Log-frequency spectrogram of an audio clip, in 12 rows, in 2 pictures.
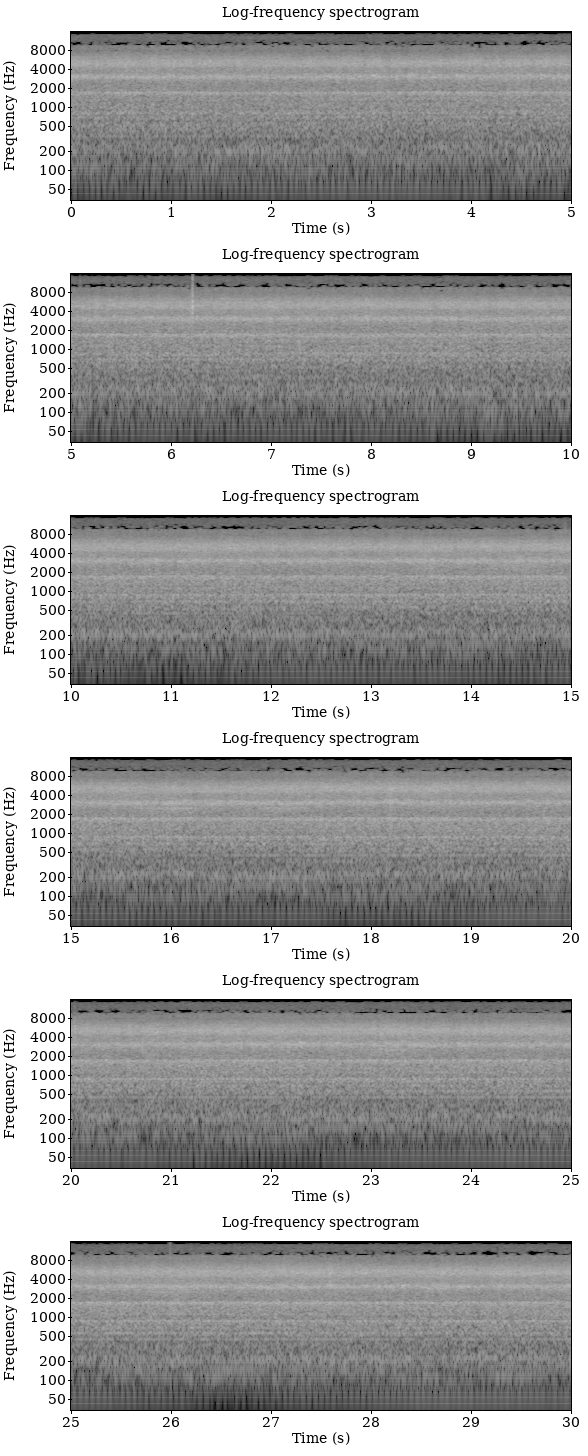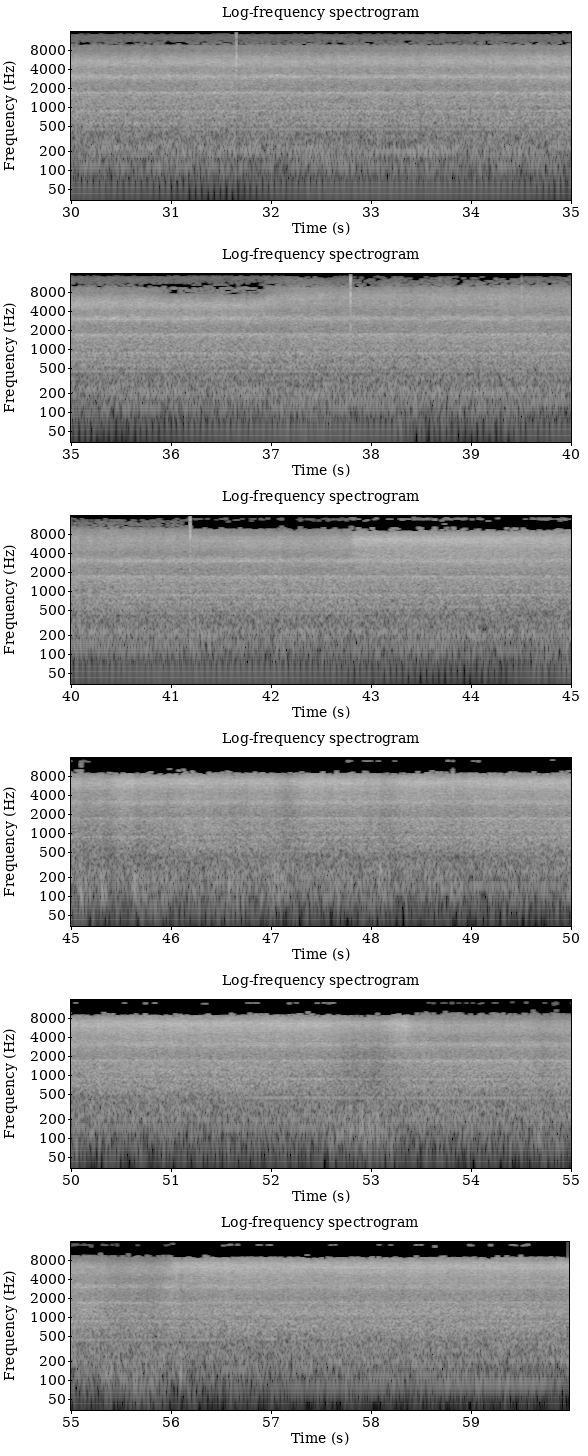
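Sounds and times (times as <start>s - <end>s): diesel engine droning: 0.0s - 59.9s.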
